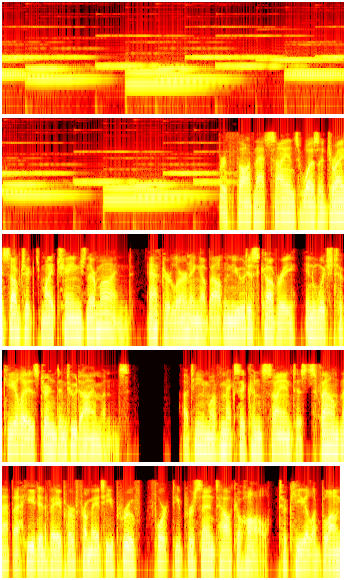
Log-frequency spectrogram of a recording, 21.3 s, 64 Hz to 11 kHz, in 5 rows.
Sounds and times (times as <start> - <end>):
Glockenspiel: 0.0 - 7.4
Speech: 7.0 - 14.5, 15.1 - 21.3.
